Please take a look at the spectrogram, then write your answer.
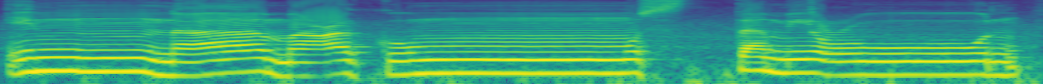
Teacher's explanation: یہاں دیکھیں میم ساکن کے بعد میم، یہاں پر ادغام شفوی ہوگا، یعنی یہاں پر غنہ ہوگا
